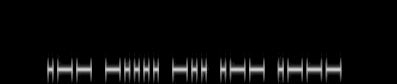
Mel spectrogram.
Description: Morse code, heard as a keyed tone, about 25 wpm, 700 Hz. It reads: W6DWJ
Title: Five Challenging Letter-Number Combinations 25wpm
